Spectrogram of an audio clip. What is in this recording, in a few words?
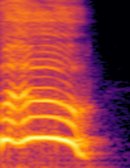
cheer, english; Quake 4 Alpha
